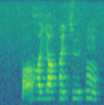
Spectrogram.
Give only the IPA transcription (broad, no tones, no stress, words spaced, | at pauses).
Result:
k͡pɔ̰ ʁɒʎɒ qə̃ cʉhõ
